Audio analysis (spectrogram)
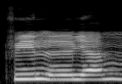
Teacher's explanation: Cara bacanya ketika denguk ketika waqaf berhenti, maka yam harus ditahan dua ketukan seperti itu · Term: ghunah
